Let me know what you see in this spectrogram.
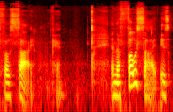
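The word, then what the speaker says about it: foci: It is not folky. It's fossai. It's fosai.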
